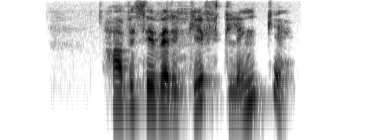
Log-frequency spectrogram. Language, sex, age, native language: Icelandic, female, 40-49, Icelandic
